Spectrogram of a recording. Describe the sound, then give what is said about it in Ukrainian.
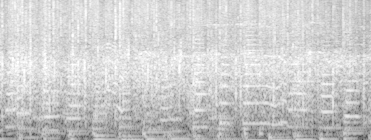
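A circus crowd claps steadily and loudly for the whole stretch after a horse act in which a woman performs tricks on horseback, a dense wash of hand claps layered over music with a rhythmic, stepping bass line. “Звісно ж, всі хлопали, адже це неймовірно складно і захоплююче.”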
